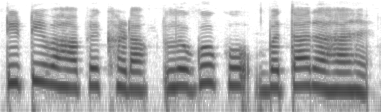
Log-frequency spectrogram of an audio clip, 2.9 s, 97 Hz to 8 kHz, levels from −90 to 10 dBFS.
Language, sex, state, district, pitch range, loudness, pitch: Hindi, female, Uttar Pradesh, Budaun, 250-280 Hz, -23 LUFS, 265 Hz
